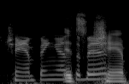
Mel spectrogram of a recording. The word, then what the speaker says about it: champing: be eager to start wait it is champing so i've been saying it wrong in this whole my whole life yeah it says the original phrase is indeed champing at the bit but chomping at the bit emerged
